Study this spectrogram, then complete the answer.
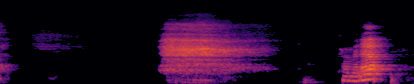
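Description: Deep breaths during a yoga stretch in a strength flow session: a faint inhale, then a long, loud exhale lasting about a second and a half, followed by another short breath, with quiet gaps between.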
